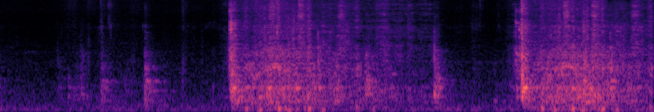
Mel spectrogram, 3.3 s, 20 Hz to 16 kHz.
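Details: Troy-Bilt pressure washer small engine, first start after about 4 years sitting, only fresh gas added: pull-cord rustle, then two short sputtering bursts that catch briefly and die. Hard starting because the choke had been knocked off.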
